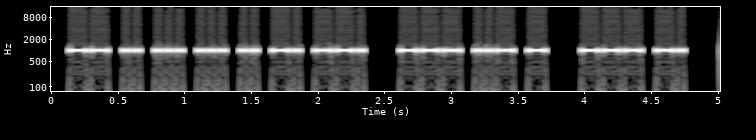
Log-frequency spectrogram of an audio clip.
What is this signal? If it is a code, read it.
Morse code, heard as a keyed tone, about 30 wpm, 1000 Hz. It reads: MISSING OUT ON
